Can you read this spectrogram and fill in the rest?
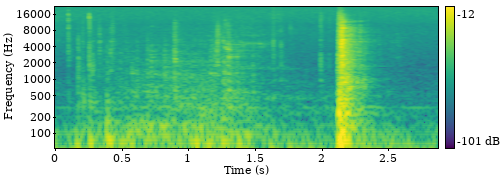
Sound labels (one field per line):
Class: drawer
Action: opening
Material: wooden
